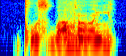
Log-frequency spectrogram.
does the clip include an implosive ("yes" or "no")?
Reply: no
